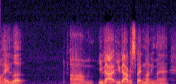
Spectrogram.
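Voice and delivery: ordinary talk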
